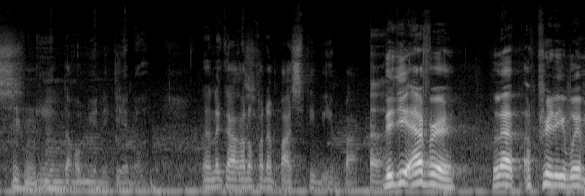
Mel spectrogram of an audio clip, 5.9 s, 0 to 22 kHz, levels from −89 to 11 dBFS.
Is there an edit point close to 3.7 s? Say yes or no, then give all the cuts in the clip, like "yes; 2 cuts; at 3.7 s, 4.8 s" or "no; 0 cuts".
yes; 1 cut; at 3.7 s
